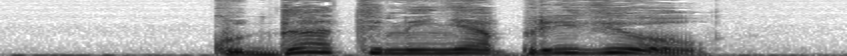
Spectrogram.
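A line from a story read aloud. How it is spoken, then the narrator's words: Shrill squeal. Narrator (Russian): взвизгнула Леся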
